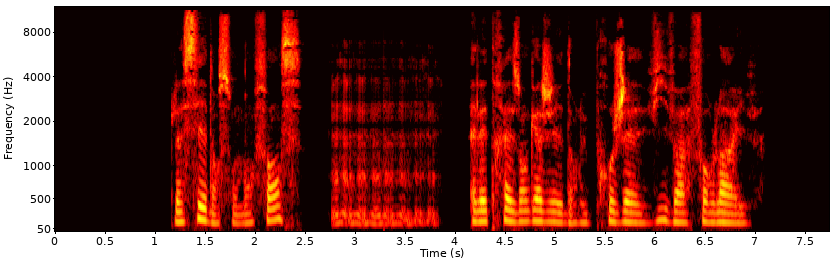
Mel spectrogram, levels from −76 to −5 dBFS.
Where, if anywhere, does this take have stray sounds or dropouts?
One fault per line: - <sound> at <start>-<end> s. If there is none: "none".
- laugh at 2.7-3.9 s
